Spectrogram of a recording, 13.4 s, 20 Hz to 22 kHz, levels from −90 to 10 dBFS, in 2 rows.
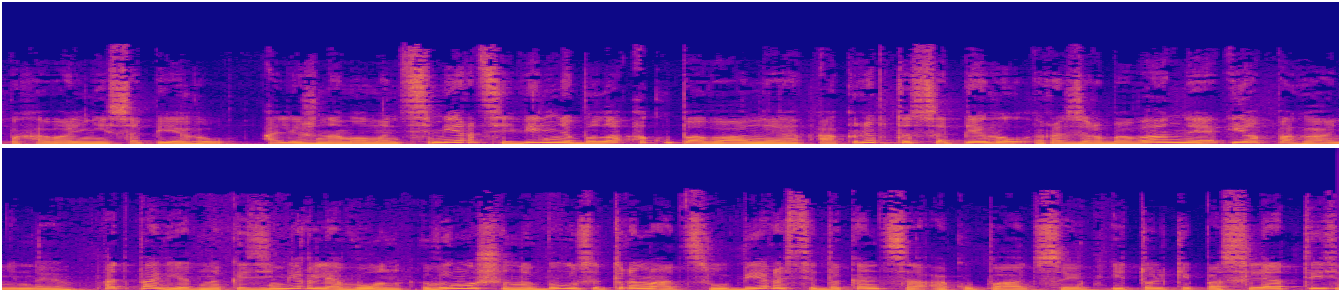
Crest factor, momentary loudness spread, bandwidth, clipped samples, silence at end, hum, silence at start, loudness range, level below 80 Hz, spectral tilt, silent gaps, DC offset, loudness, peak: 12 dB; 5 LU; 16 kHz; under 0.1%; 0 s; none; 0 s; 1 LU; -50 dBFS; -5.5 dB/octave; none; 0.1%; -17 LUFS; -6 dBFS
